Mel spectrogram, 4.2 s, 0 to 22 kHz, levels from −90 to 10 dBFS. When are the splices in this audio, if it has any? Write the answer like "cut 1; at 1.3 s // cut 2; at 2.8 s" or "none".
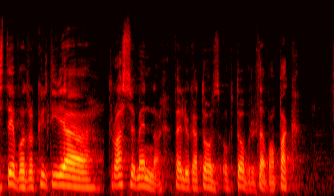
cut 1; at 1.3 s // cut 2; at 3.2 s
